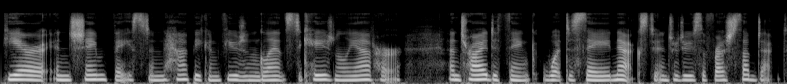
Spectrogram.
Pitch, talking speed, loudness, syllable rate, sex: 205 Hz, 175 wpm, -18 LUFS, 5.4 syllables/s, female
